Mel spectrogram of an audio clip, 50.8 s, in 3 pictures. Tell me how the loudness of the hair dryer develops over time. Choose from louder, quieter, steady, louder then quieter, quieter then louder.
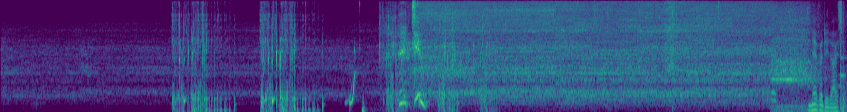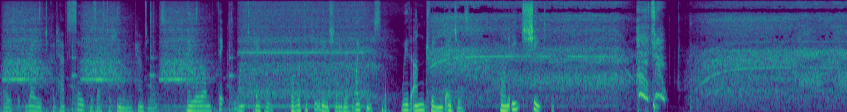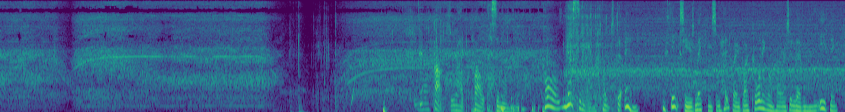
louder.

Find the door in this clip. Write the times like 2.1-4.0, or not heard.
not heard.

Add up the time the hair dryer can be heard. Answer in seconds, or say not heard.
51 s.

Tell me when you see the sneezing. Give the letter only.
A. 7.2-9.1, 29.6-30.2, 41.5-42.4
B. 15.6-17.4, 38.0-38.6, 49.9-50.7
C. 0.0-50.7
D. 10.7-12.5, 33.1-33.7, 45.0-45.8
A.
